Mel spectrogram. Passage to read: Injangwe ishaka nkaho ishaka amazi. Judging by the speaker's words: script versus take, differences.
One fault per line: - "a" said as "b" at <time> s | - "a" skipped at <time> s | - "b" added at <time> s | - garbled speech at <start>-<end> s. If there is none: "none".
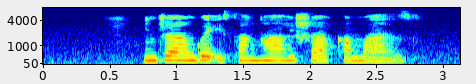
- "ishaka" said as "isa" at 1.4 s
